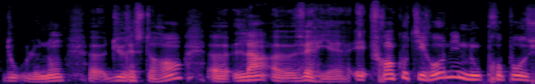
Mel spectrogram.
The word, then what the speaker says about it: La Verr'Hier: au crâne brillant et nous partons au restaurant La Verrière alors attention verrière s'écrit V e r r apostrophe puis h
